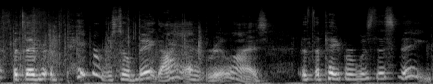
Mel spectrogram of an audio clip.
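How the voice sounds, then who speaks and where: Amid noticeable background noise, a woman with an American accent talks at a moderate pace. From Fresno, California. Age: 80s+. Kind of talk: interview answer.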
